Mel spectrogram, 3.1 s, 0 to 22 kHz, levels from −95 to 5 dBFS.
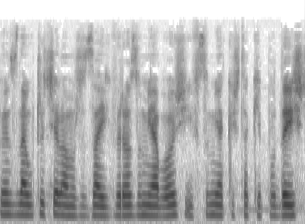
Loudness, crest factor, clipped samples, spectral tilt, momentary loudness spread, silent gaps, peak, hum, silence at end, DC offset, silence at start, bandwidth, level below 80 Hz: -28 LUFS; 20 dB; under 0.1%; -4 dB/octave; 7 LU; none; -6 dBFS; none; 0 s; under 0.1%; 0 s; 15 kHz; -64 dBFS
